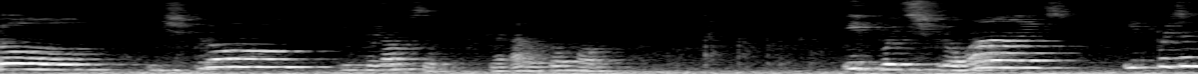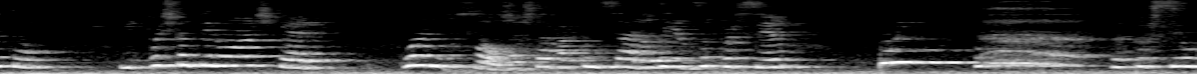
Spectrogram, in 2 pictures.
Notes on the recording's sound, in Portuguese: Gravado durante a Hora do Conto no Até à Lua no dia 08/12/2016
